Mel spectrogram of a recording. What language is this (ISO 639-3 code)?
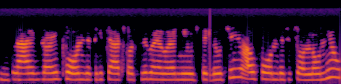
ori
